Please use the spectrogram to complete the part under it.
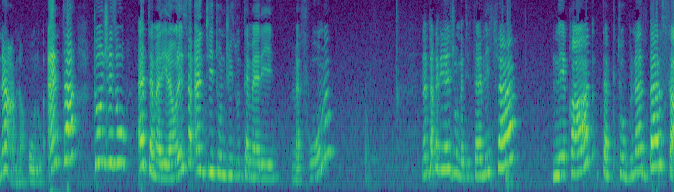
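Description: A woman teaching a primary school grammar lesson. She asks questions and answers them herself, and she draws out the example sentences slowly for dictation. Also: high voice, a bit bright, far from the mic.

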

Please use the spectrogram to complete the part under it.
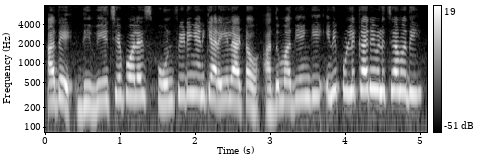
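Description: A woman's voice: high voice, moderate pace, a little mellow, close to an everyday voice. A woman voicing a sulky, cheeky young wife in an audio story, with pouty, sarcastic remarks.

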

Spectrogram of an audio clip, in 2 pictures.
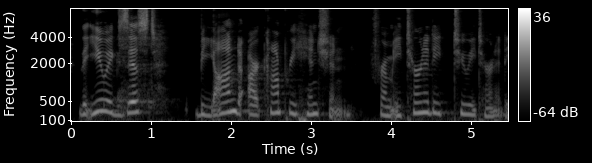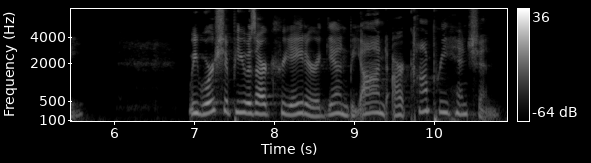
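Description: A woman's voice: mid-range voice, creaky. An older woman leading a spoken prayer in a church service, talking earnestly and steadily into a handheld microphone on a large indoor platform. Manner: earnest, measured praying.

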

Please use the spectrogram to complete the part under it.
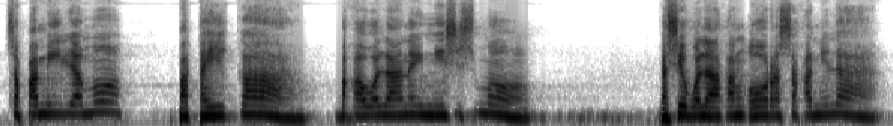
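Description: High-voiced slow-preaching priest. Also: male voice, a bit bright, big-room sound. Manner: playful rhetorical questions to the congregation. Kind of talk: sermon. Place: church.

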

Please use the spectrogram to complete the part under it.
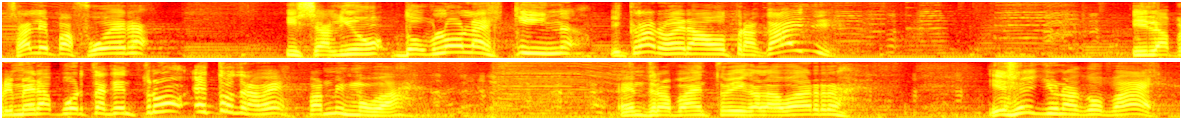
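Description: An older Canarian man spins a folksy, colloquial comic story, his voice sitting unusually high. His pitch swoops up and down animatedly, with faint music under him. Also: expressive, a little fast, pauses often, fairly bright tone. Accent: Canarian Spanish. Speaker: humorist. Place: TV gala stage.

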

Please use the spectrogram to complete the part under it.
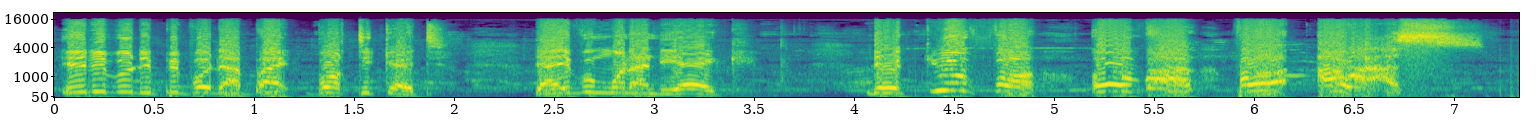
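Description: Nigerian man, middle-aged, high bright voice, heated street interview, handheld mic outdoors. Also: expressive, measured pace, some chatter behind. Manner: heated, gesturing, rising to shouts. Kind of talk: vox pop street interview. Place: busy city street outdoors. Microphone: handheld mic held by interviewer.

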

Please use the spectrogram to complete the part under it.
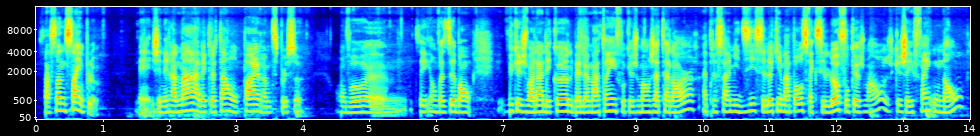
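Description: Her voice is lowish and darkish, brisk, with fairly even intonation; she's a young woman with a Québécois French accent. As a guest nutritionist in a small indoor radio studio, she explains things informally, speaking into a boom-arm studio microphone with headphones on.

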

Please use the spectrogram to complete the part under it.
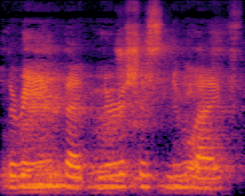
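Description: A woman reading responsive liturgy and a prayer in church, in a steady, measured way. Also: mid-range voice, over a noisy crowd. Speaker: liturgy reader. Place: church sanctuary, indoors. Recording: reverberant church hall.

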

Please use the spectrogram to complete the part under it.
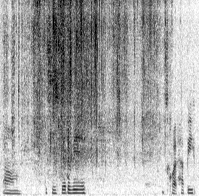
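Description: Unhurried woman rambling through her garden. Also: mid-range voice, level tone, noisy background. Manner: unhurried, rambling, frequent ums. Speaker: herbalist showing her garden. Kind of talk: casual garden tour. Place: outdoor home garden. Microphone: handheld phone.

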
